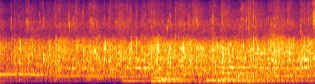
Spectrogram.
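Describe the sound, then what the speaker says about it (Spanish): A church congregation claps in a steady, dense wash of applause during a sermon, sustained throughout with voices faintly underneath. "Fuerte ese aplauso a nuestro Dios"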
